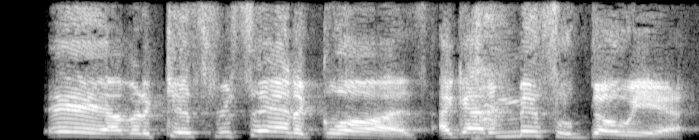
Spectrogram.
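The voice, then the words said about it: New Jersey accent as Vinny. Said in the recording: “That was a good Vinny ... I'm really good at having that New Jersey area of Los Angeles accent”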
